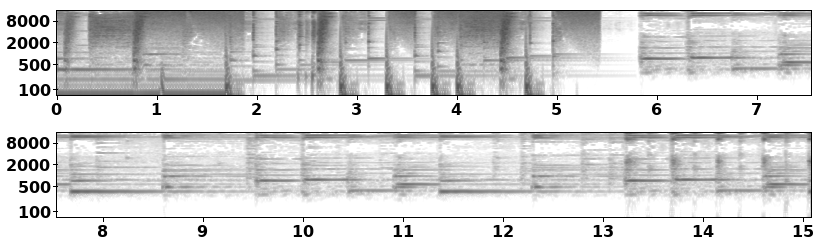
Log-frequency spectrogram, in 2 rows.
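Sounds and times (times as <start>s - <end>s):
plucked note melody: 0.0s - 5.0s, 5.8s - 15.0s
kick drum: 1.7s - 1.9s, 2.8s - 4.9s.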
